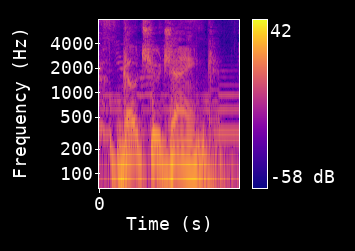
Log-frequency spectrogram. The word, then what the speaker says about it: gochujang: I think it's pronounced gochujang, I think.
